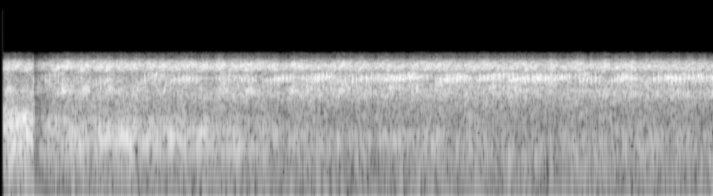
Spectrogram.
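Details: Many frogs calling after dark outside an apartment in Sanda, Japan: a dense, unbroken chorus of overlapping rattling trills and croaks that hold steady throughout, with a short low thump right at the start.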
